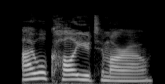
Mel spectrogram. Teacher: in the sentence, I will call you tomorrow, the words call and tomorrow are stressed, creating a distinct rhythm. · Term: stress timing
